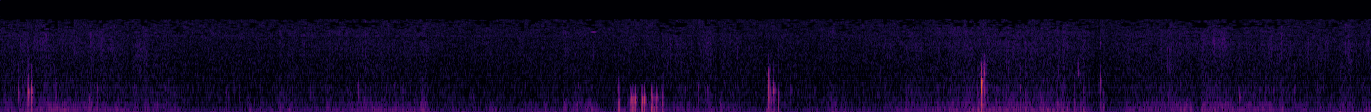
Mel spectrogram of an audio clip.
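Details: Fictional point-of-view scenario in which Bumblebee forgot to eat; quiet low gurgles and a few brief squeaky rumbles over faint room noise: stomach growling (borborygmi) from hunger.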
